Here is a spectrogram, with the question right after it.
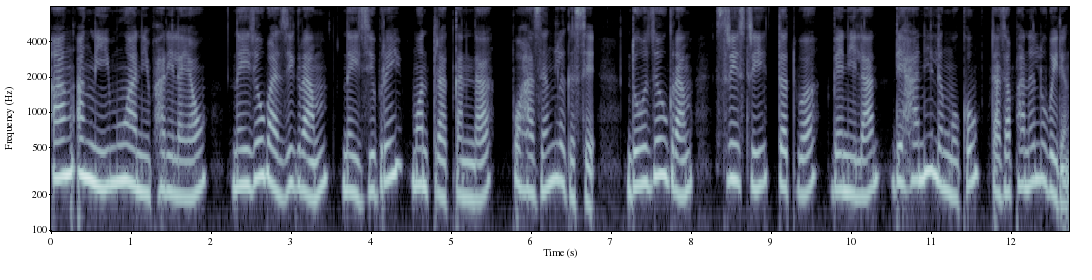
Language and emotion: Bodo, neutral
